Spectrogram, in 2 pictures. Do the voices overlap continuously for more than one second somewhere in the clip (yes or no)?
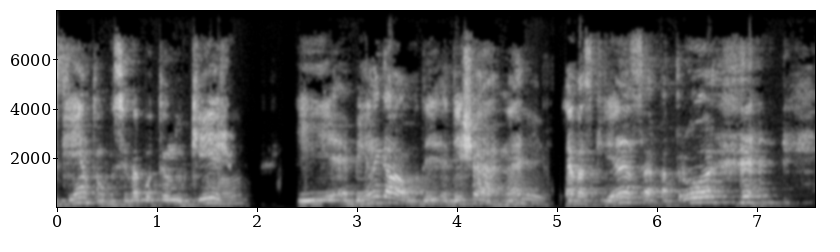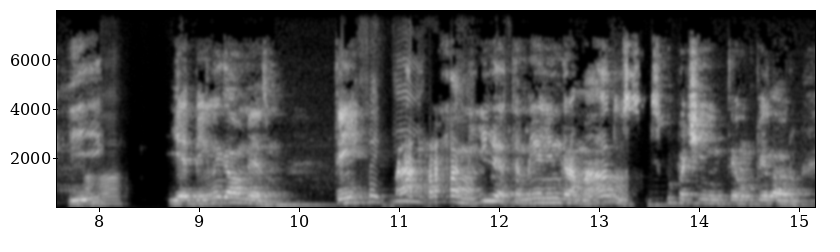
yes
